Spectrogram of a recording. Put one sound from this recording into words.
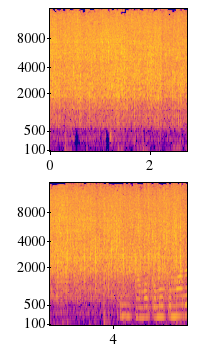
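Potatoes sizzle in hot oil in a frying pan.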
